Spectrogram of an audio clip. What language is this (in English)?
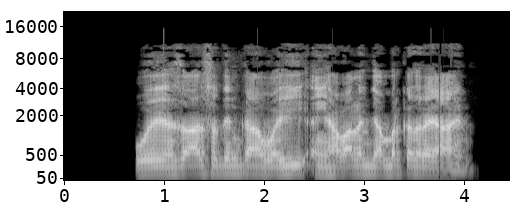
Sindhi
